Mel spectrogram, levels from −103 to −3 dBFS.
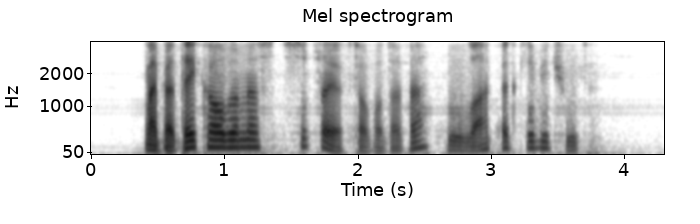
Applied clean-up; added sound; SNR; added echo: neural separator model SepFormer WHAMR!.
